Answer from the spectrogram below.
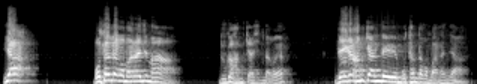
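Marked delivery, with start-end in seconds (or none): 0.1-2.4 sharp, loud, high rebuke; angry God. Retold or imitated. God scolding Moses for saying he can't, loud and angry. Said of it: "하나님이 그때는 화가 났어요". 4.4-6.2 loud, higher scolding question; angry God. Retold or imitated. God rebuking a doubting Moses, loud scolding. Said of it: "화가 났어요".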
